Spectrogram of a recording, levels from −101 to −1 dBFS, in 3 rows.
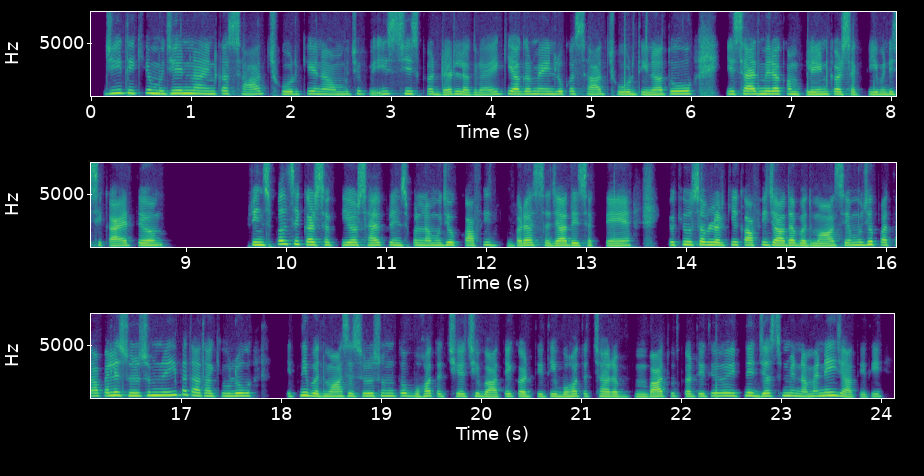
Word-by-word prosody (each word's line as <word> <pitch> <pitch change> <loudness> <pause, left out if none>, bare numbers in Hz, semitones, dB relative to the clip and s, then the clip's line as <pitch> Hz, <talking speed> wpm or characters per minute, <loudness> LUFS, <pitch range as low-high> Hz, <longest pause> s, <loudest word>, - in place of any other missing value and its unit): जी 295 +4 +2
देखिए, 310 +1 -2
मुझे 280 0 +3
ना 285 -1 +4
इनका 260 +1 -2
साथ 245 -2 -5
छोड़ 230 -3 -2
के 250 +3 -4
ना, 225 -2 -2
मुझे 220 +3 -5
अब 245 - -12
इस 255 0 -4
चीज़ 260 -1 -2
का 235 - -3
डर 210 0 -1
लग 210 -4 -1
रहा 200 0 -4
है 215 +3 -2
कि 240 +2 -2
अगर 235 +1 +2
मैं 245 0 0
इन 240 - 0
लोगों 235 0 -1
का 245 - -3
साथ 220 -3 -3
छोड़ 215 0 -1
दी 205 0 -4
ना 205 +1 +1
तो 250 +4 +1 0.4
ये 245 - +1
शायद 250 0 +4
मेरा 255 0 +4
कंप्लेन 225 -3 0
कर 225 0 +1
सकती 215 -1 -5
हैं 215 - 0
मेरी 215 +1 -1
शिकायत 210 -1 0 1.2
प्रिंसिपल 260 +5 +4
से 315 0 +1
कर 260 -1 +5
सकती 240 -2 -3
हैं 240 - +4
और - - +3
शायद 230 0 +1
प्रिंसिपल 225 -1 -3
ना 215 0 0
मुझे 220 +2 +2
काफ़ी 220 +3 -2 0.2
बड़ा 220 +2 +4
सज़ा 210 -2 +2
दे 210 0 +2
सकते 200 -1 -5
हैं। 205 +1 +1 0.2
क्योंकि 255 +2 -5
वो 275 - +4
सब 265 +1 +4
लड़के 240 +1 +3
काफ़ी 240 +1 0
ज़्यादा 225 -1 +4
बदमाश 200 0 0
है। 225 - 0
मुझे 245 +4 +3
पता 255 -1 -2
पहले 280 +3 +2
शुरू-शुरू 275 +1 +2
में - - +5
नहीं 310 +2 +4
पता 325 -6 0
था 245 - +1
कि 235 +2 -9
वो 235 - 0
लोग 255 +2 +3 0.4
इतनी 275 +7 +2
बदमाश 220 -2 +1
हैं 235 - 0
शुरू-शुरू 235 +2 -1
में 245 - -2
तो 255 - 0
बहुत 230 +2 -1
अच्छी-अच्छी 220 +2 -3
बातें 195 +3 -1
करती 210 -1 -2
थी 215 - +1
बहुत 215 +2 -1
अच्छा 215 0 -2
र 205 - +2 0.2
बात-वूत 210 +4 0
करती 220 0 -2
थी 250 - -2
तो 260 - +2
इतने 265 +1 +1
जश्न 245 +2 +1
में 265 - +1
ना 215 -3 -1
मैं 230 +3 -1
नहीं 285 +3 +4
जाती 190 -5 -2
थी। 205 +3 -7
235 Hz, 245 wpm, -23 LUFS, 215-255 Hz, 1.2 s, कर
